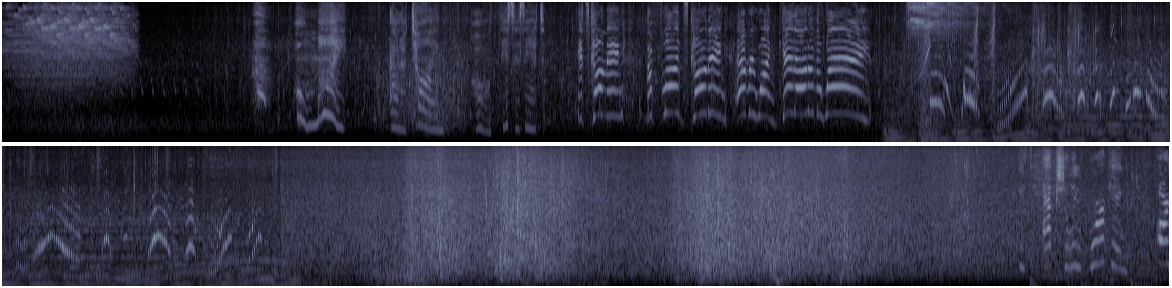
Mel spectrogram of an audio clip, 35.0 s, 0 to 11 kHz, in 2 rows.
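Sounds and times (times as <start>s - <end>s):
flood water rushing: 3.7s - 35.0s
cartoon music with swooping glides: 13.2s - 22.3s.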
